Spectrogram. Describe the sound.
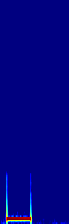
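A phone line busy signal after a call disconnects: one steady, mid-pitched electronic tone lasting about a third of a second, then silence.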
